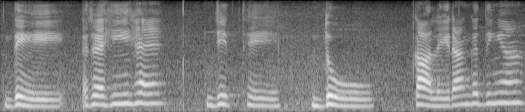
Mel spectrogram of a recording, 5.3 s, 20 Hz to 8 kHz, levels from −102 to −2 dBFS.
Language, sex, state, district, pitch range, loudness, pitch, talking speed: Punjabi, female, Punjab, Kapurthala, 195-250 Hz, -18 LUFS, 225 Hz, 105 wpm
